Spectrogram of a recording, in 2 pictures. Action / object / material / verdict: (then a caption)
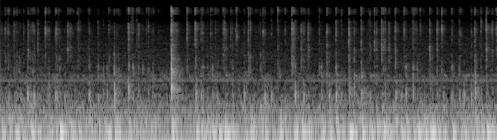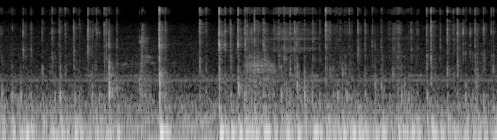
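tap / aluminium laptop keyboard with plastic keys / plastic / none. Rapid fingertip typing with both hands on the black plastic keys of a silver aluminium laptop keyboard produces a steady stream of soft, dull key taps. The clicks are mostly low and muffled, with occasional sharper, brighter taps standing out against the continuous patter.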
